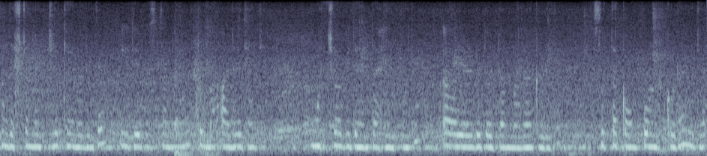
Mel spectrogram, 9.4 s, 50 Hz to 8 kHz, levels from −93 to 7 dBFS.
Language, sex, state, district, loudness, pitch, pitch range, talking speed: Kannada, female, Karnataka, Mysore, -17 LUFS, 225 Hz, 220-240 Hz, 95 wpm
